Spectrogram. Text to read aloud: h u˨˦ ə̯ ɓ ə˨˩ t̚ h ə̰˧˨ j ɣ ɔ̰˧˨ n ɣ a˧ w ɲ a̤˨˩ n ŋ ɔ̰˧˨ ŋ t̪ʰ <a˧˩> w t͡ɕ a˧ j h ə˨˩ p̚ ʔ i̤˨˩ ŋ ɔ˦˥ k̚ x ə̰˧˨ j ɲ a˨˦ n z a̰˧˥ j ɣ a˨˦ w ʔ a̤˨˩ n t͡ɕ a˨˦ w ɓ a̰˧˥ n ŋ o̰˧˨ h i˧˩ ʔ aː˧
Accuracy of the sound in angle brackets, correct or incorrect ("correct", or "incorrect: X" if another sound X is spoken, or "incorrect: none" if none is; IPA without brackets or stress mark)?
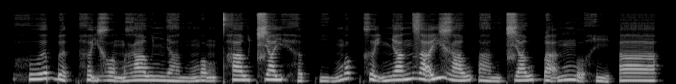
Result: incorrect: a˧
